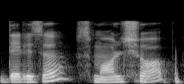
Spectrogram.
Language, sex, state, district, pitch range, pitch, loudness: English, male, Karnataka, Bangalore, 120-160 Hz, 125 Hz, -15 LUFS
